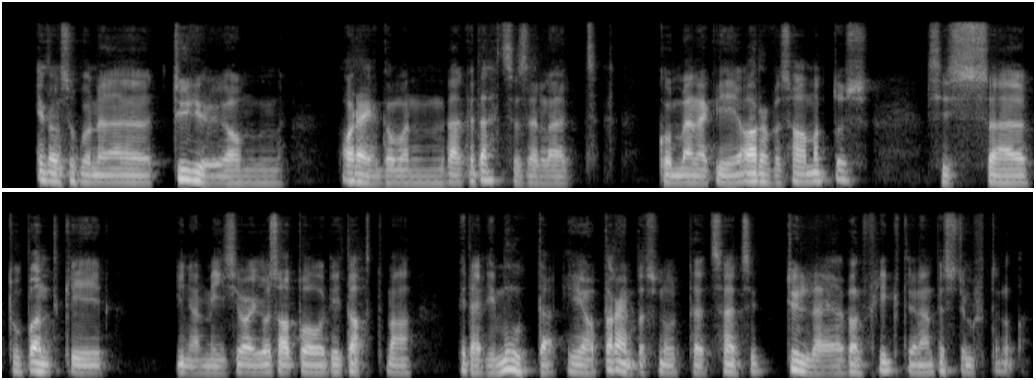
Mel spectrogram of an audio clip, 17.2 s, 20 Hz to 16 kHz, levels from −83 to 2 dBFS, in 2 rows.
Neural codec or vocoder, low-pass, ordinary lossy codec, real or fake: codec, 24 kHz, 1 kbps, SNAC; 10.8 kHz; none; fake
